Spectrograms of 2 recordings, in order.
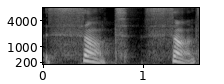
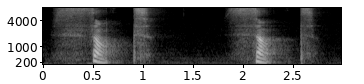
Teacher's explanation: We have a consonant after A-I-N, so we have the nasal sound. There is no E, there is no N, there is no I, it's just the nasal un.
